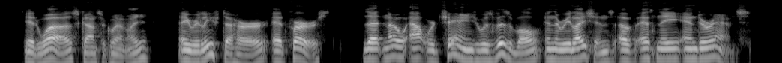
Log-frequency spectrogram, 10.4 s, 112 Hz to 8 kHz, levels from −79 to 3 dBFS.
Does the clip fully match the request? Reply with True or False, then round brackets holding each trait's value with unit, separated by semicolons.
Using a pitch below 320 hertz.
True (140 Hz)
